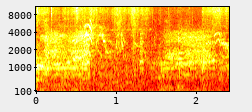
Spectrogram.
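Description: Birds chirping, a few short high chirps about a third of the way in and again near the end, over a steady outdoor hiss.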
